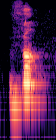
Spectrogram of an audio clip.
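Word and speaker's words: vingt: 20 se prononce toujours 20 on ne prononce pas le T jamais peu importe ce qu'on ajoute après quand c'est 80 on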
